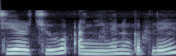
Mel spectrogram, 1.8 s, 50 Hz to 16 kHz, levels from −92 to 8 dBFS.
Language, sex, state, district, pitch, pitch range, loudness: Wancho, female, Arunachal Pradesh, Longding, 235 Hz, 220-245 Hz, -17 LUFS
